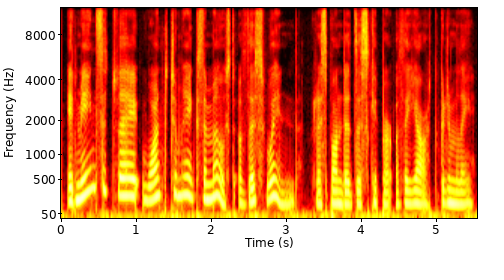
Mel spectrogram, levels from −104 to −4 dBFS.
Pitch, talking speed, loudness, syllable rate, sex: 200 Hz, 205 wpm, -18 LUFS, 4.5 syllables/s, female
